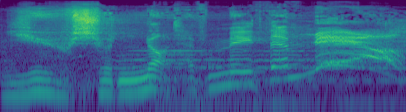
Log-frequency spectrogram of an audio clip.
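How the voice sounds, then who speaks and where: A woman playing a fierce, suspicious horsewoman warrior in a video game, forceful and confrontational. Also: fairly low pitch, huge pitch swings, very slow, in a large hall, exaggerated voice. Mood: defiant anger. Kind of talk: video game cutscene acting. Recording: loud music behind.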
